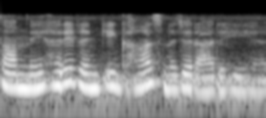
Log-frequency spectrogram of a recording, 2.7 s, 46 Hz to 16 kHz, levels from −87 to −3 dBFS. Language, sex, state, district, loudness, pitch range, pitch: Hindi, female, Uttar Pradesh, Lucknow, -13 LUFS, 180-220 Hz, 205 Hz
